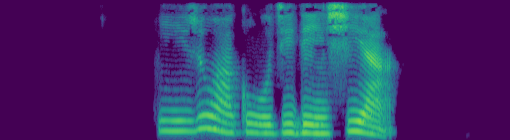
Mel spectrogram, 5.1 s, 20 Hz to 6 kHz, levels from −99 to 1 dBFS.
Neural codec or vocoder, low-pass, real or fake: none; 5.4 kHz; real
